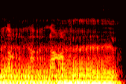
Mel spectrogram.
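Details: A male pet Rottweiler growls while its owner restrains it and tells it not to bite. The deep, loud, continuous rumble carries throughout and then cuts off at the end.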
